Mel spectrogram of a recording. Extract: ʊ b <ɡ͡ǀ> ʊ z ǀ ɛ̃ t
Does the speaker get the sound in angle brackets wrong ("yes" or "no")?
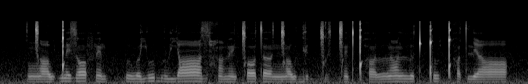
no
